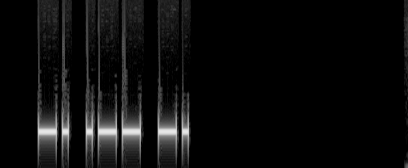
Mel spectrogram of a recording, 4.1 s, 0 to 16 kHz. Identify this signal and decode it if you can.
Morse code, heard as a keyed tone, about 20 wpm, 700 Hz. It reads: NWN
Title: USA Call Sign Postfixes - 3 Letters 20wpm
